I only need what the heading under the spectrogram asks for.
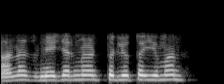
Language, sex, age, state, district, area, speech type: Kashmiri, male, 18-30, Jammu and Kashmir, Anantnag, rural, conversation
